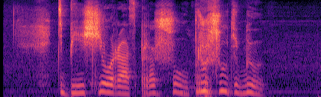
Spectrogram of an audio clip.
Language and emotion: Russian, angry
